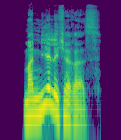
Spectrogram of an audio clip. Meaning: strong/mixed nominative/accusative neuter singular comparative degree of manierlich
- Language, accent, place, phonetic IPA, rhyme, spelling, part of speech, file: German, Germany, Berlin, [maˈniːɐ̯lɪçəʁəs], -iːɐ̯lɪçəʁəs, manierlicheres, adjective, De-manierlicheres.ogg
